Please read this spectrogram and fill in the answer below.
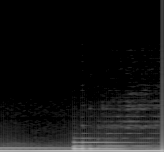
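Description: Quartz crystal singing bowls: one steady, pure low tone sounding throughout with a slow waver, and about a second in a mallet strikes a bowl, adding a higher ringing tone over it.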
